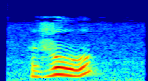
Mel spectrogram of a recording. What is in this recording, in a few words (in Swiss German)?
"wo", Bas Rhin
